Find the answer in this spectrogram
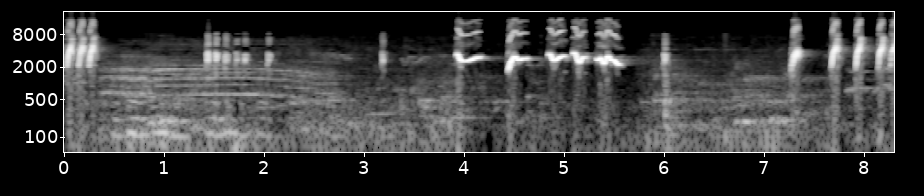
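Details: Fire-tailed myzornis: sharp high chips, then a series of five loud, wavering whistled notes that swoop down and up, followed by quick bright chirps at the end.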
